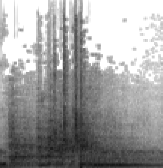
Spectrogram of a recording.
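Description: Steel smoker door on its spring-loaded hinge being swung by its handle: metal scraping and several sharp clanks in the first second, then a lingering metallic ringing tone.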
